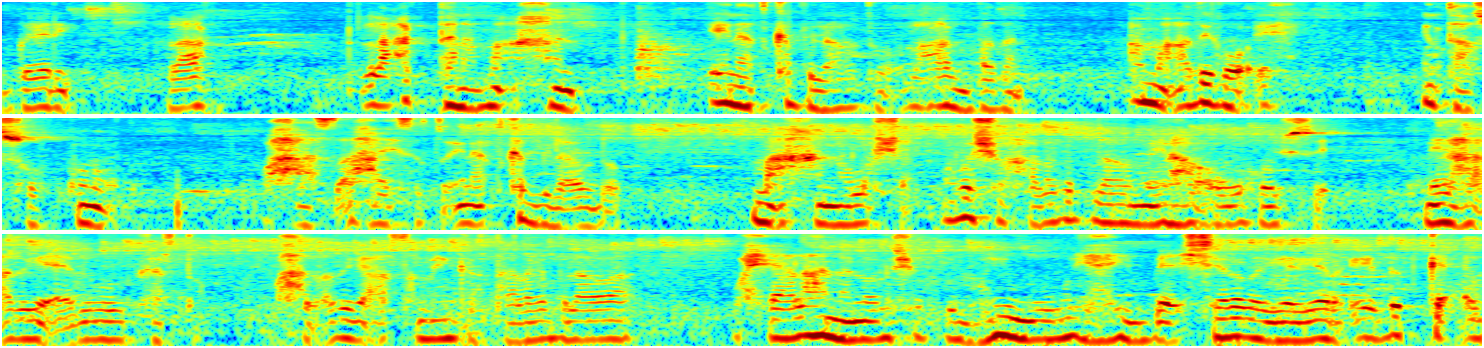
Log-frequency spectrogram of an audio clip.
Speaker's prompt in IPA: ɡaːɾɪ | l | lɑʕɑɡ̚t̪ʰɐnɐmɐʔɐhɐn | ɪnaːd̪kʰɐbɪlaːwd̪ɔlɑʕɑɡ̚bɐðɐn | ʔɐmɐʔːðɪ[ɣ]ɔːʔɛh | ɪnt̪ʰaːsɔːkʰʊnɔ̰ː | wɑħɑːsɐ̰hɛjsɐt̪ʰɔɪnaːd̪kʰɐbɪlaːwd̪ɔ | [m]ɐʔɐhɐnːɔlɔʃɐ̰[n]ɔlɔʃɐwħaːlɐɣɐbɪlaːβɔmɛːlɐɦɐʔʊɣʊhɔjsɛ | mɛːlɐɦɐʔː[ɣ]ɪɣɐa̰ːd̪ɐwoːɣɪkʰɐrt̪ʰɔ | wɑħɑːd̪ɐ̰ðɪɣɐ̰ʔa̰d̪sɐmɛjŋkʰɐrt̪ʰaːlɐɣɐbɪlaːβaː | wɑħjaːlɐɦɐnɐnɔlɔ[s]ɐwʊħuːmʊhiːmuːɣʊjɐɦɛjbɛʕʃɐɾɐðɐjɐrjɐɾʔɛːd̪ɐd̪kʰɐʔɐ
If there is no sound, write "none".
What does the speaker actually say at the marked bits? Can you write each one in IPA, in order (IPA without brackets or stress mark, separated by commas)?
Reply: ɣ, m, n, ð, ʃ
